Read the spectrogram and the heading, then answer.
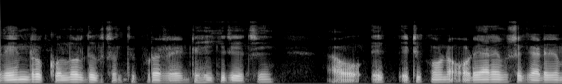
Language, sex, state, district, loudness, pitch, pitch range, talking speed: Odia, male, Odisha, Malkangiri, -18 LUFS, 110 Hz, 105-115 Hz, 150 wpm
